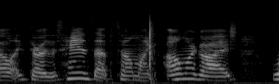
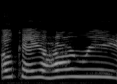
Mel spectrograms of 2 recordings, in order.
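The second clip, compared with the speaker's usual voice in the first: high, urgent, shouted voice; 9 semitones higher than usual. Retelling a frightened phone call to her mom: imitating her own screaming. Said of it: "I'm screaming".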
